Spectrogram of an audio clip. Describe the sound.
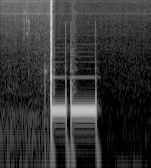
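Telephone busy tone after a dropped call: a sharp click, then two short, steady mid-pitched beeps in quick succession, followed by silence.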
